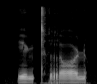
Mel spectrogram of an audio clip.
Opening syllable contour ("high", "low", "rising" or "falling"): low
